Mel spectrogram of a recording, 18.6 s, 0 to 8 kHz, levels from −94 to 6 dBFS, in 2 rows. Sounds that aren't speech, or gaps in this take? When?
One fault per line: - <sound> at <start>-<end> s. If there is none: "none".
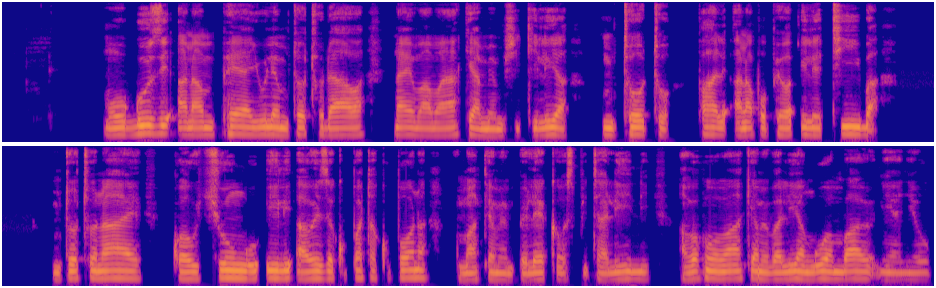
none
